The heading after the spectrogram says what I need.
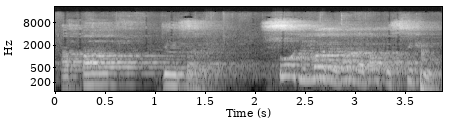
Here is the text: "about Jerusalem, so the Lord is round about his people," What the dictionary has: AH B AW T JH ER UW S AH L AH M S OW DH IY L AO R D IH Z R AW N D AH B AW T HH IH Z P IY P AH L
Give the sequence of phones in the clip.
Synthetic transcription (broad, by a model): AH B AW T JH ER UW S AH L AH M S OW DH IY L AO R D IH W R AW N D AH B AW T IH S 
